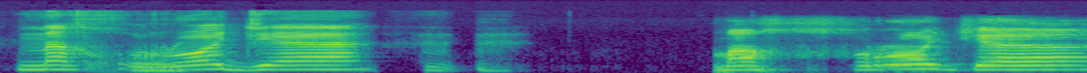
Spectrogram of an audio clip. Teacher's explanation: Jadi tidak mah ya, tapi agak sedikit angkat pangkal lidahnya. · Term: isti'lanya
